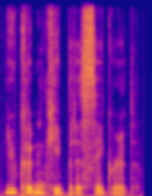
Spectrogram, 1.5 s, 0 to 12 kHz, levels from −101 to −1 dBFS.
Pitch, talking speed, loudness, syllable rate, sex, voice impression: 200 Hz, 235 wpm, -20 LUFS, 5.3 syllables/s, female, very feminine, young, thin, slightly tensed, powerful, bright, slightly hard, clear, fluent, very cute, intellectual, refreshing, very sincere, calm, very friendly, reassuring, very unique, slightly elegant, wild, sweet, lively, kind, slightly intense, slightly sharp, light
